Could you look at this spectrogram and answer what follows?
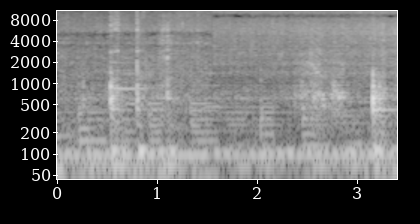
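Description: Tomato masala for egg curry stir-fried in a pan, giving a steady sizzle with a low hum underneath and occasional sharp spatula scrapes against the metal.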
